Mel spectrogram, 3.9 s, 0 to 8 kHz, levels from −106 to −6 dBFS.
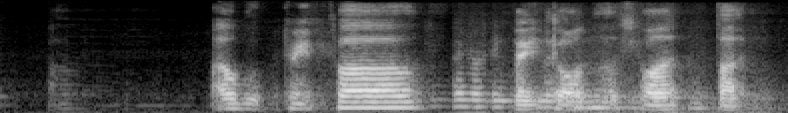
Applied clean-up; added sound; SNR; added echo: neural mask model DeepFilterNet 3.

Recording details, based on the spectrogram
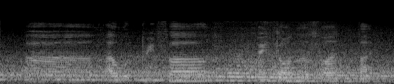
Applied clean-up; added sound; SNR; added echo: none; Subway, metro, underground; -3 dB; reverberation time 0.8 s.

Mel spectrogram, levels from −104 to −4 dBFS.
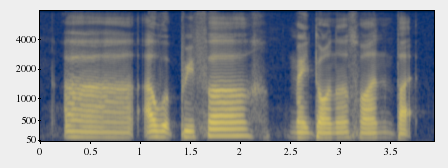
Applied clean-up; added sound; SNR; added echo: none; none; none; none.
